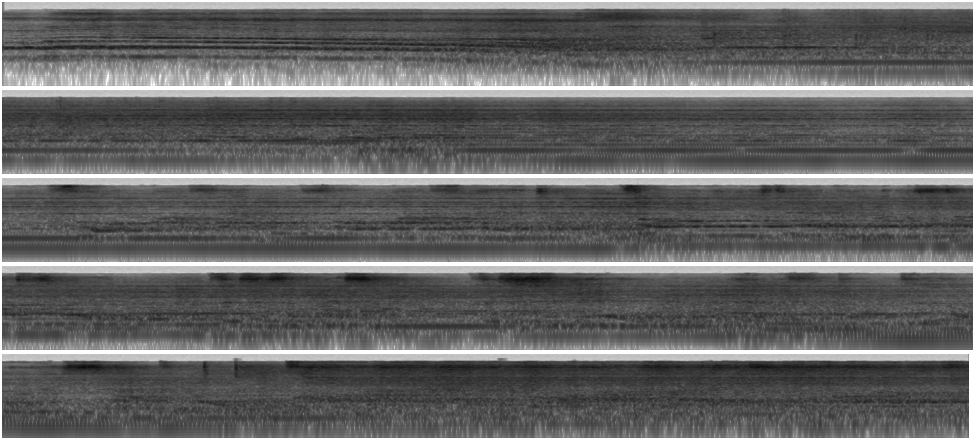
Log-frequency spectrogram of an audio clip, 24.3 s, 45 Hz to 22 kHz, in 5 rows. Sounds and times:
Speech: 0:00.0 - 0:04.1, 0:10.0 - 0:23.8
Music: 0:03.3 - 0:24.2.

